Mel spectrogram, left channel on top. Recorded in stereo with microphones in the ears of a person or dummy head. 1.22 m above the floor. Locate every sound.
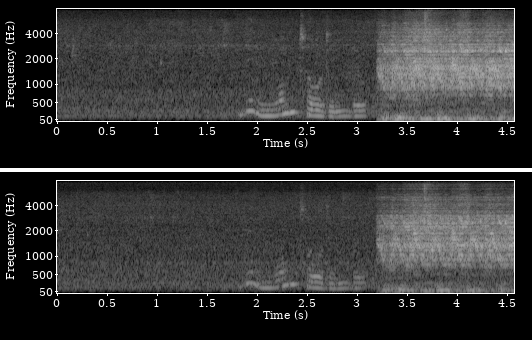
1.8 s a man speaking: 30° right (ahead or behind), 1.1 m; by 3.1 s 40° left (ahead or behind), 0.9 m
3.2 s an alarm: 55° right (ahead or behind), 1.6 m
